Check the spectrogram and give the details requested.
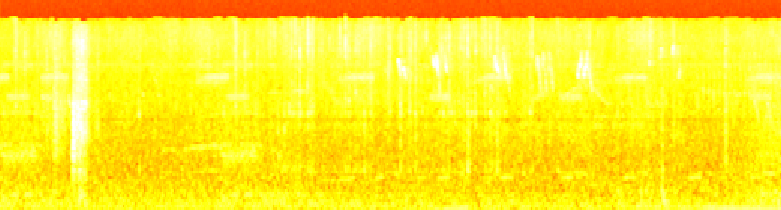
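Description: Quiet outdoor background with a few short, faint, high bird chirps around four to six seconds in, and one sharp click or knock just under a second in.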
